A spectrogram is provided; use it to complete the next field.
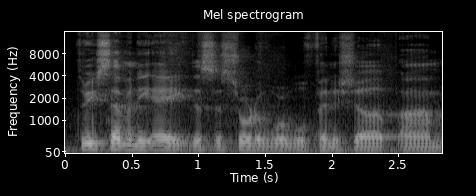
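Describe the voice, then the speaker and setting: Fairly quick speech from a man with a fairly low pitch, plus audible room echo. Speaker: teacher. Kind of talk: lecture. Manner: fast.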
